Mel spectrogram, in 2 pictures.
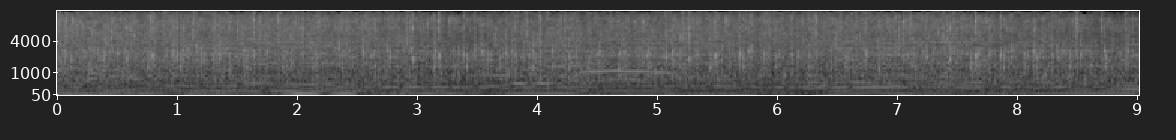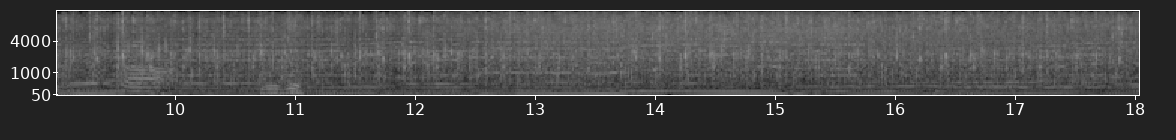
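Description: An audience at a crosstalk comedy competition final keeps up a steady wash of applause and crowd noise as the season champions are announced, with a voice talking over it throughout.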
